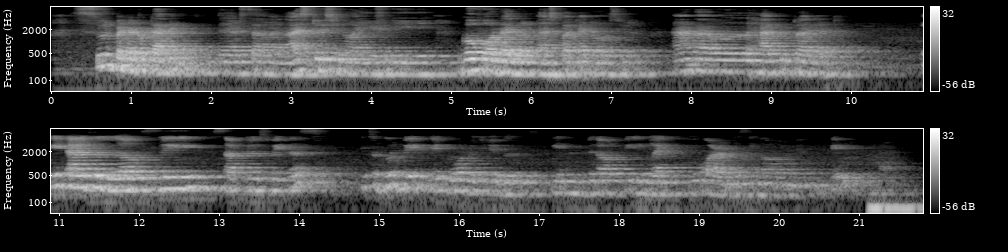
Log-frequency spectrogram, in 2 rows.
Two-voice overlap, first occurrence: none

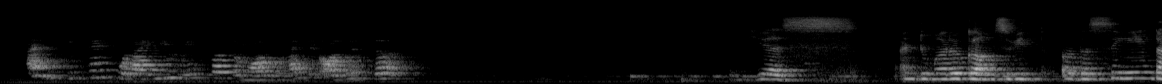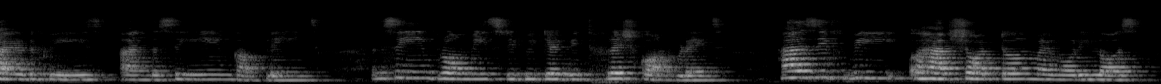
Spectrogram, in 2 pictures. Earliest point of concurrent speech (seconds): none

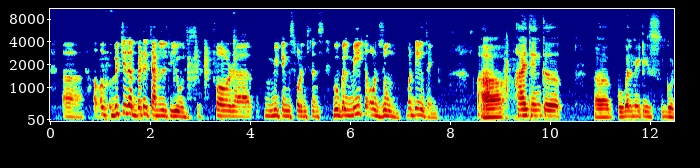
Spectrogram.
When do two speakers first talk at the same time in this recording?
none

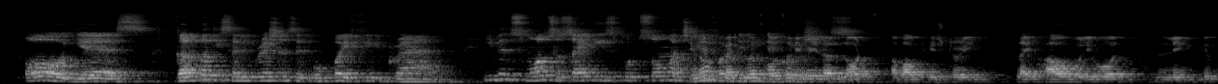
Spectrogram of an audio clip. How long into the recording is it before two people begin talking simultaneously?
7 s

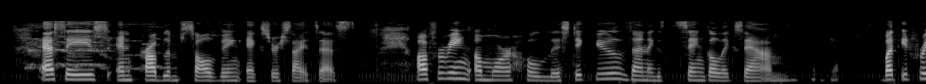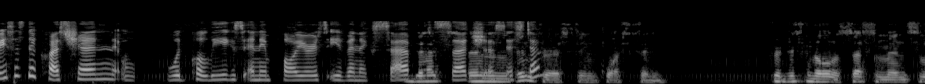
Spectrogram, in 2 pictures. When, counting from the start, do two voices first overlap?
13 s

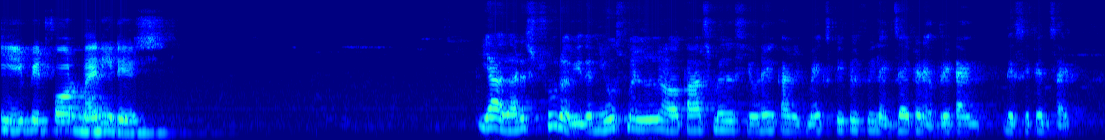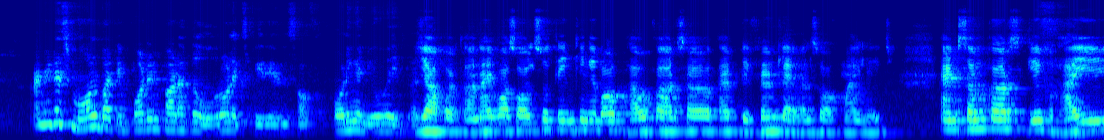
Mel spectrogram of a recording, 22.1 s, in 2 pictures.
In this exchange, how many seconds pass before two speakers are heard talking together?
none

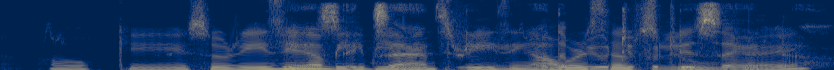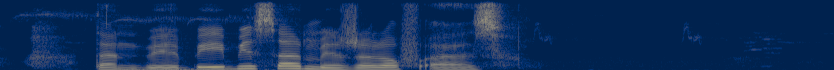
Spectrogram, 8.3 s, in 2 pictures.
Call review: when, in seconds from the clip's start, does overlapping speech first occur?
1 s

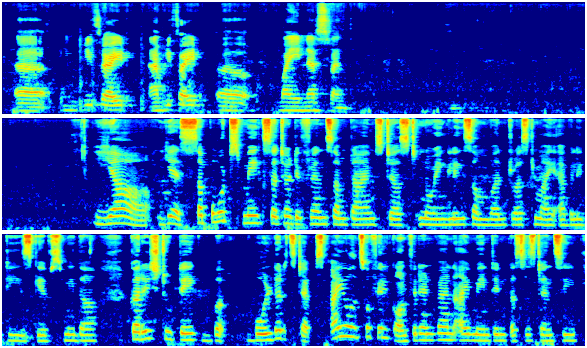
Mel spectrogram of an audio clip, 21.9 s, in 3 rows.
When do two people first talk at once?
none

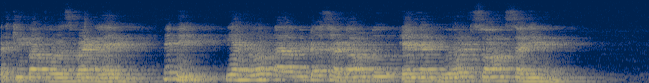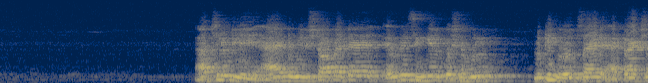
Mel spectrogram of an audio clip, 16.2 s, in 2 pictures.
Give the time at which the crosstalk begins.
none

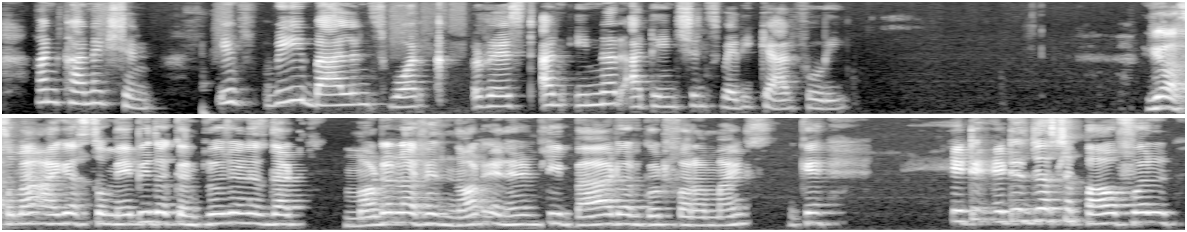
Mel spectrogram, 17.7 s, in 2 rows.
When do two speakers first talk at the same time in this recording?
none

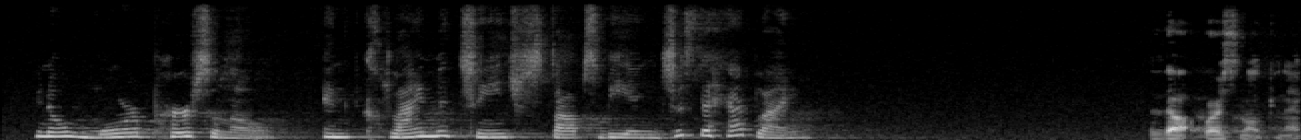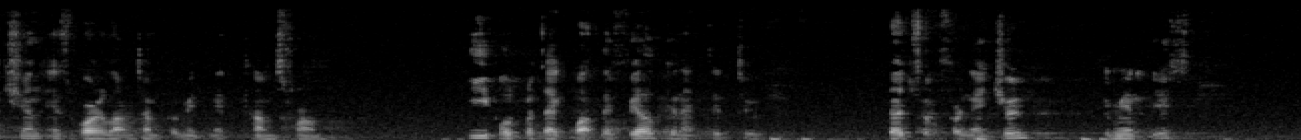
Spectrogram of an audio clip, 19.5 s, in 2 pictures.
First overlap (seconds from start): none

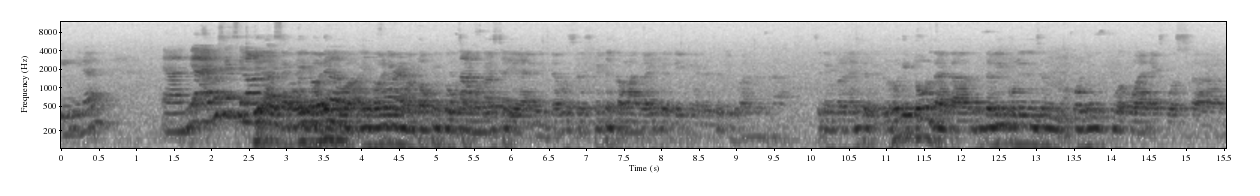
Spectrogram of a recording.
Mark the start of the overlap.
2 s

